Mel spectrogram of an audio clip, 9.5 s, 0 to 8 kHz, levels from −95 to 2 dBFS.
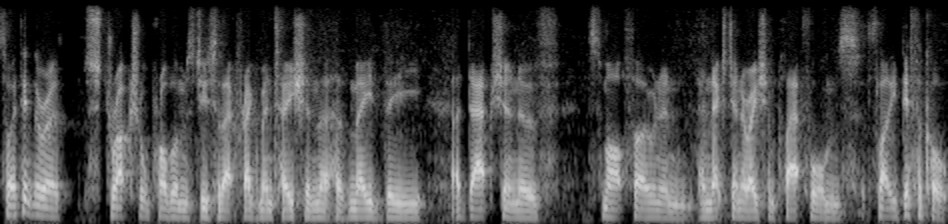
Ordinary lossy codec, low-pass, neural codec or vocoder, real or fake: Opus, 64 kbps; 7.2 kHz; none; real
